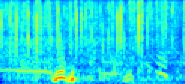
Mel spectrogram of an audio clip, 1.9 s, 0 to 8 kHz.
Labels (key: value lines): label: biophony, cascading saw
recorder: SoundTrap 600 or HydroMoth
